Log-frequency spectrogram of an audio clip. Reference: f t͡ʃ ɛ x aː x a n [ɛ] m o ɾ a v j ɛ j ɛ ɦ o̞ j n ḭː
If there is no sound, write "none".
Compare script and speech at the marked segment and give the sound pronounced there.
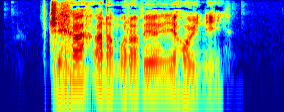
a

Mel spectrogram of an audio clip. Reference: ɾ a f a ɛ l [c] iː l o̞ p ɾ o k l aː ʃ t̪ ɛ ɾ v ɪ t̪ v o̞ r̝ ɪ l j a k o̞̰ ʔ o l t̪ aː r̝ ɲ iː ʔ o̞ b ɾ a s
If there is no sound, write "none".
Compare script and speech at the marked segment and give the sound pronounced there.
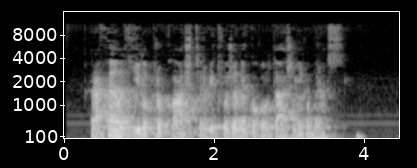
ɟ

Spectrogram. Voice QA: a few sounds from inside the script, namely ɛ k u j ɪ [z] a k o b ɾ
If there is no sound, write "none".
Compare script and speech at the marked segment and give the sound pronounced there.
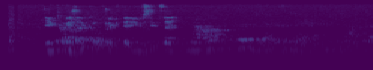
z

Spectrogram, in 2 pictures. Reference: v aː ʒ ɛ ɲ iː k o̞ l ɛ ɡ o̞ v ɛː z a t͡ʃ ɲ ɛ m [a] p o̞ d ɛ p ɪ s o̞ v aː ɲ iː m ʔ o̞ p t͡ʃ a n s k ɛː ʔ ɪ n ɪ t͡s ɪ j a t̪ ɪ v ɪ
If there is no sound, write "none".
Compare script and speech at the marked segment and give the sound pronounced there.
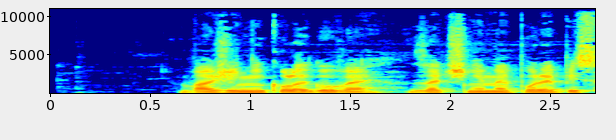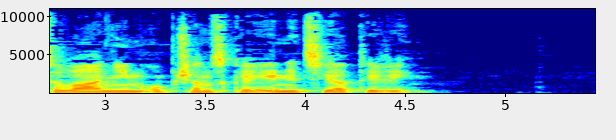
ɛ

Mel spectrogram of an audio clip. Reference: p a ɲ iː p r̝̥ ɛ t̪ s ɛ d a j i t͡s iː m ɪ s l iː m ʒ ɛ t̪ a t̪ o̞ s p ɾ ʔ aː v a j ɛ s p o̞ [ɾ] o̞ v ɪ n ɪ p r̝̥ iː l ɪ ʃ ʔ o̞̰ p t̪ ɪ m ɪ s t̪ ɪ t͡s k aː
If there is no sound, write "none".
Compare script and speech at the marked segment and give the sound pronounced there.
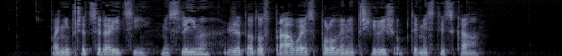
l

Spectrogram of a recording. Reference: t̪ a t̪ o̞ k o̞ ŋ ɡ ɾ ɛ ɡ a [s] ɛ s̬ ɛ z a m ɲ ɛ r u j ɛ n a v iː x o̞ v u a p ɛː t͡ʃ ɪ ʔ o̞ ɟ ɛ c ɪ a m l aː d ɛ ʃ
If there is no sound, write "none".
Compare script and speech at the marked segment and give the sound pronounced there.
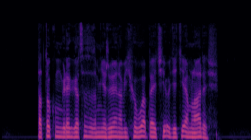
t͡s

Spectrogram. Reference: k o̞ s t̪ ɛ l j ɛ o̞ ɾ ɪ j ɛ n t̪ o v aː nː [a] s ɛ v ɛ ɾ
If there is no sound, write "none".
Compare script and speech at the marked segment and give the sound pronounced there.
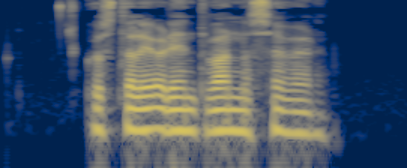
a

